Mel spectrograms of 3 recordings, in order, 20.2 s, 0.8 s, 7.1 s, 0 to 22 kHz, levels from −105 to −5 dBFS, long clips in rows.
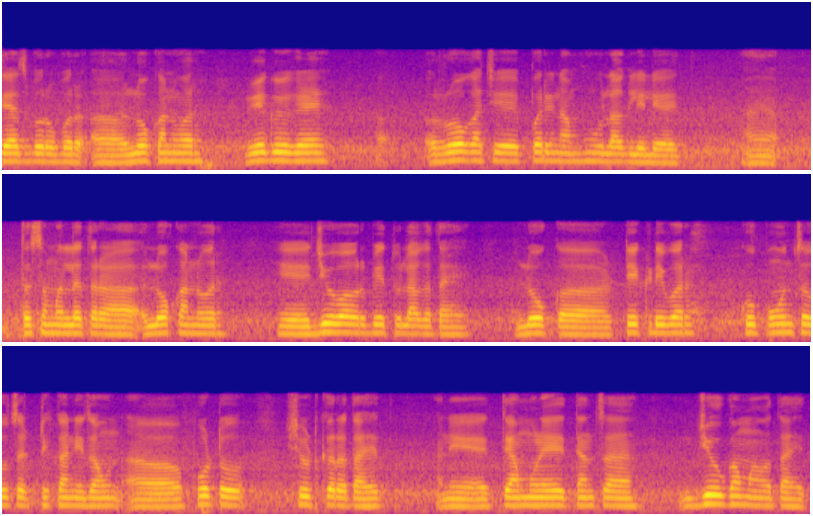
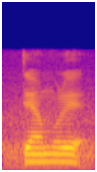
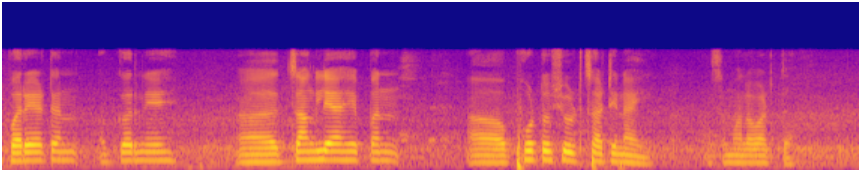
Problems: constant background noise, background conversations at intervals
